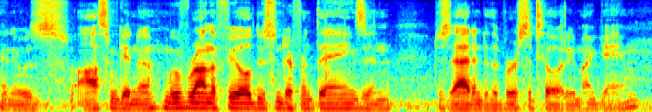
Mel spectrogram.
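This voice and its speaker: A man's very deep, low voice, very fast and monotone with flat intonation, in audible room echo. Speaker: college football player. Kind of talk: interview. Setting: studio.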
